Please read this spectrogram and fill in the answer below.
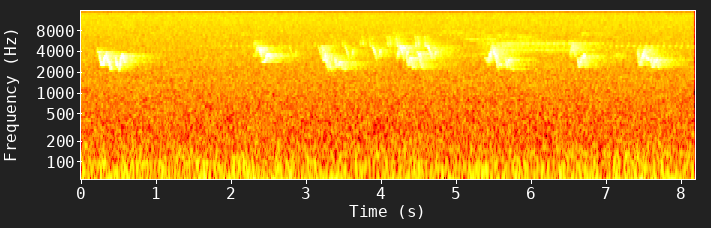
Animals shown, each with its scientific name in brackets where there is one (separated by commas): Pine Warbler (Setophaga pinus), Dark-eyed Junco (Junco hyemalis), Red-eyed Vireo (Vireo olivaceus), Ovenbird (Seiurus aurocapilla)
